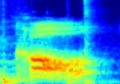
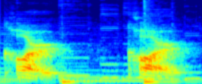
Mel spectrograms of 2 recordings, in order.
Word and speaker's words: call: Call. A lot of Korean people would pronounce it as car.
